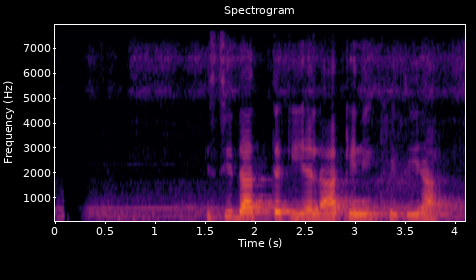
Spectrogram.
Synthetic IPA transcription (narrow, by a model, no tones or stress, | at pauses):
isid̪at̪ːekijelaːkenikʰɾit̪ija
